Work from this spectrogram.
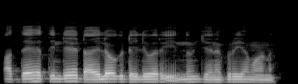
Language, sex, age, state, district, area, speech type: Malayalam, male, 18-30, Kerala, Kannur, rural, read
